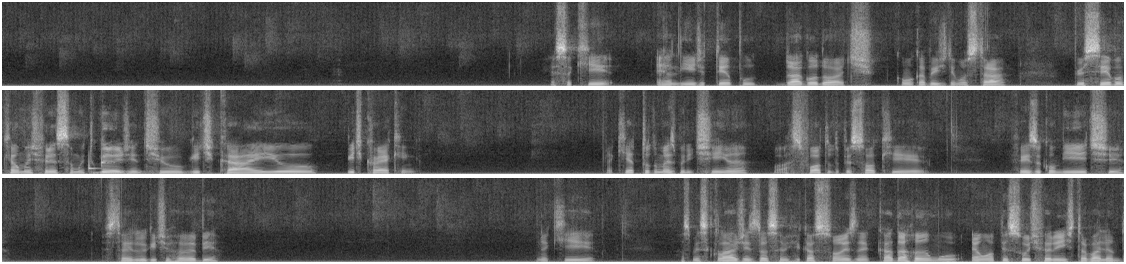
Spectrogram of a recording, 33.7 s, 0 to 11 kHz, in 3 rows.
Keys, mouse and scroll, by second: 1.1 click, 18.8 scroll down 2, 20.7-21.6 scroll down 2, 22.0-22.6 scroll down 2, 22.7-24.6 scroll up 2, 24.9-26.2 scroll down 2, 26.5-27.2 scroll down 4, 28.2-28.6 scroll down 2, 29.4-30.6 scroll down 2, 32.4-32.8 scroll down 2.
